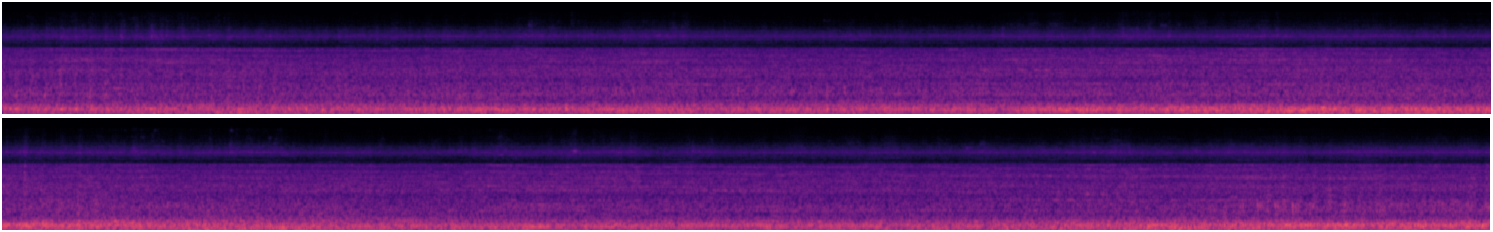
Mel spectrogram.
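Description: Double-stack intermodal freight train's container well cars rolling past: steel wheels running on the rails in a steady, unbroken rumble.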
